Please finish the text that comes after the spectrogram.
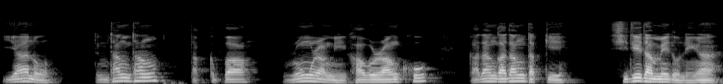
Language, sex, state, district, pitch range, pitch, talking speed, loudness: Garo, male, Meghalaya, West Garo Hills, 100-140 Hz, 115 Hz, 90 wpm, -17 LUFS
